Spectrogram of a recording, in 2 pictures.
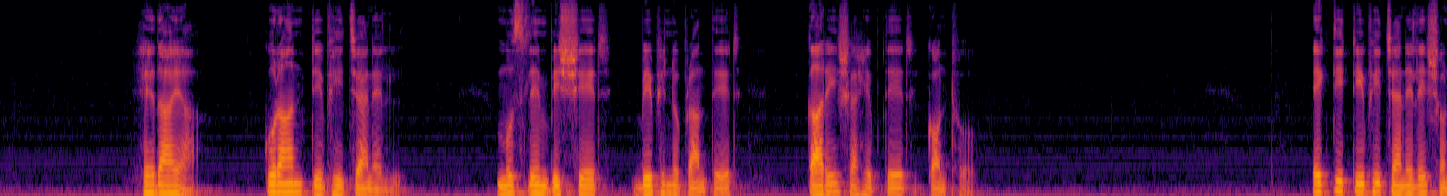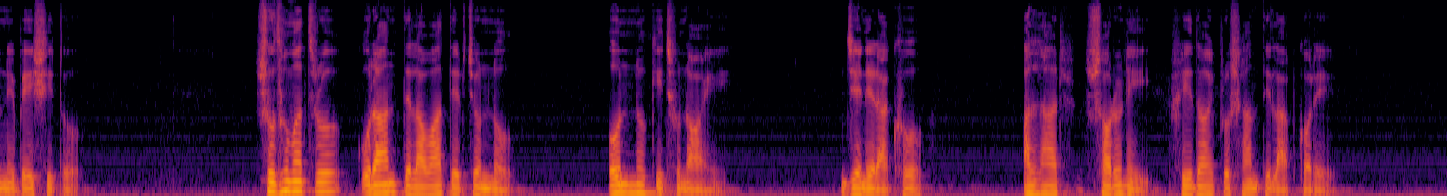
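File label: Bengali, voice over dubbing, male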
